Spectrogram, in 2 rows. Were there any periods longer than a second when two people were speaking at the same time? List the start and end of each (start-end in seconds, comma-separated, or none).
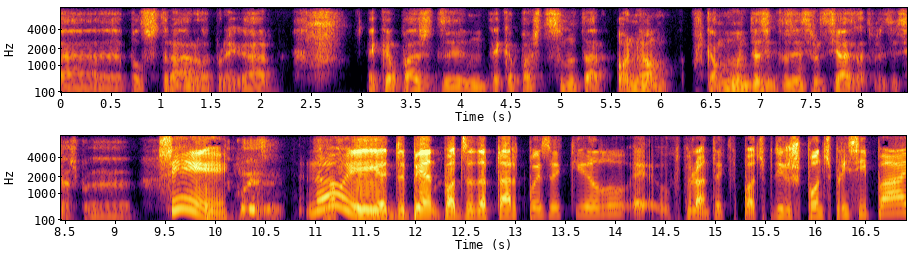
10.9-12.4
